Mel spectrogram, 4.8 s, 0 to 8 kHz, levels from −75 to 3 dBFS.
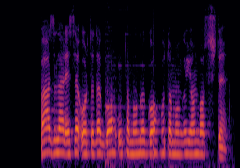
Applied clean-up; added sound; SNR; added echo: neural separator model SepFormer DNS4.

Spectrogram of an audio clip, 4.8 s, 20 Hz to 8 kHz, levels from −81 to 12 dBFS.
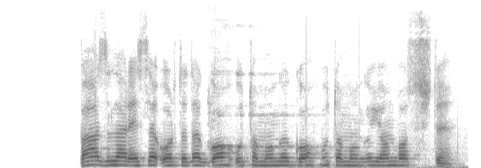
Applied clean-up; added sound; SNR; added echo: neural mask model Resemble Enhance denoiser.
